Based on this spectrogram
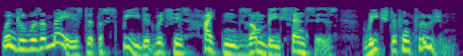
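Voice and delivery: plain reading voice

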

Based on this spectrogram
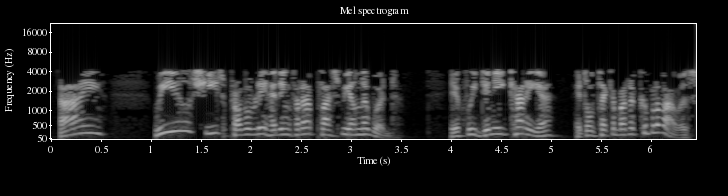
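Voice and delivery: high-pitched little Scottish pixie; Scottish Feegle. Acted. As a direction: pipe up in a high Scots voice. Rob, a Feegle, answers Tiffany.

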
